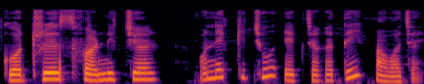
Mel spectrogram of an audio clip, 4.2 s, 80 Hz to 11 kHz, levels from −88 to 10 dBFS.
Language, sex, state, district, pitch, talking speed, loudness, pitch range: Bengali, female, West Bengal, Dakshin Dinajpur, 210 Hz, 125 wpm, -21 LUFS, 180-230 Hz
